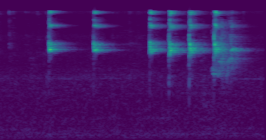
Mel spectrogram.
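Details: Lovebird lure call for an escaped bird: short piercing high chirps, first spaced half a second apart, then quickening into a tight cluster.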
